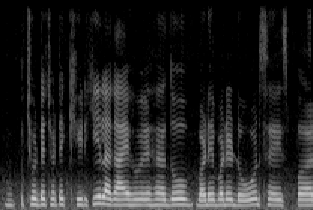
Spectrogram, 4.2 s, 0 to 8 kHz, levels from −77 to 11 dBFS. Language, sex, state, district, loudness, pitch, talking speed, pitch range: Hindi, female, Haryana, Rohtak, -16 LUFS, 215 Hz, 185 wpm, 210-230 Hz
